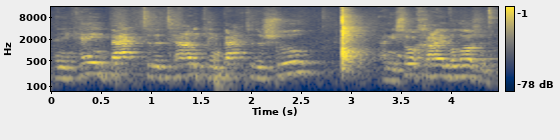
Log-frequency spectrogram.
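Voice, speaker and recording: Male rabbi, animated storyteller, high voice; distant, very echoey synagogue recording with background noise. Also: normal speed. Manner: animated storyteller, acts out quotes, Yiddish words mixed in. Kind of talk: storytelling talk at a gathering. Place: synagogue hall. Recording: very echoey hall, distant mic, noisy.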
